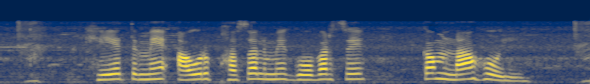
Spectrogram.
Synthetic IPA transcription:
kʰeːt̪mẽəʊɾpʰəsəlmẽɡoːbəɾse | kəmnaɦoːi

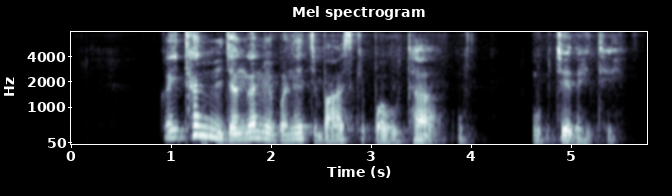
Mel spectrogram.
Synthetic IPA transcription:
kəɪt̪ʰənd͡ʒə̃ŋɡəlmẽbənet͡ʃbaːskepəɦʊt̪ʰa | ubd͡ʒeɾəɦit̪ʰiː

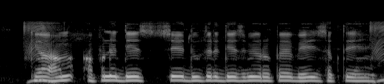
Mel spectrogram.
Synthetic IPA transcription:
kjaːɦɐmɐpned̪eːʃːed̪uːsɾed̪eːʃ̬mẽɾʊpebʱeːd͡ʒsɐkt̪eɦɛ̃ː

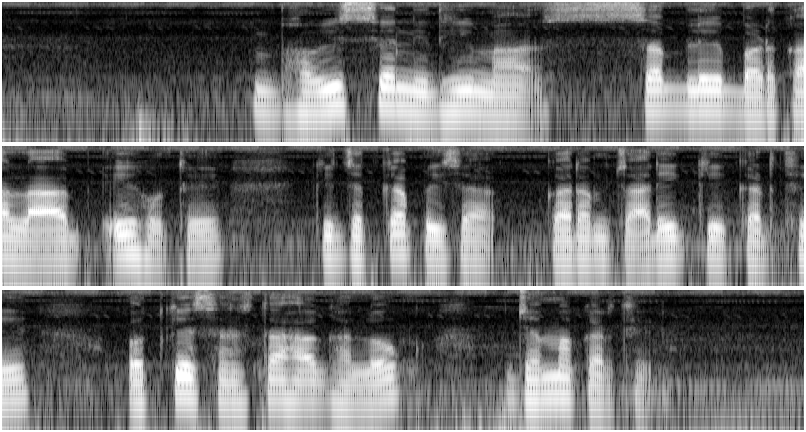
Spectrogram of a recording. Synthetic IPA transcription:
bʱəʋɪsjənɪd̪ʱimãsəblebəɽ̤kalaːbeɦot̪e | kid͡ʒət̪̚kapəɪsa | kəɾəmt͡ʃa̰ːɾikekəɾt̪ʰe | ʊt̪kesə̃nst̪ʰaɦɡʱəlõk | d͡ʒəmːəkəɾt̪ʰḛ

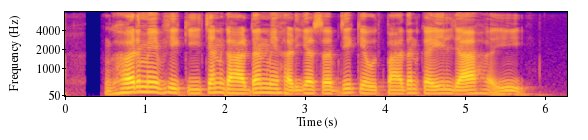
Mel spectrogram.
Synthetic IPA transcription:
ɡʱəɾmẽbʱikit͡ʃənɡaːɾɖənmẽɦəɾijəɾsəb̚d͡ʒikeʊt̪̚paːd̪ənkəild͡ʒaɦə̰i

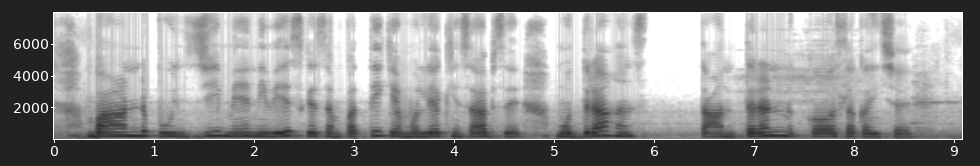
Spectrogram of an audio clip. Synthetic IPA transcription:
bãːɳɖpud͡ʒimẽnɪʋeːskesə̃mpət̪ːikemʊljəkɦɪsaːbsemʊd̪ɾaɦə̃ns | t̪aːnt̪əɾənkəsəkəjt͡ʃʰɛː

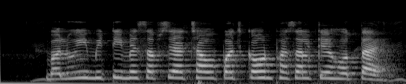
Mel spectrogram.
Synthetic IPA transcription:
bəluimɪʈːimẽsəbseətːʃʰaʊpət͡ʃkɔːnpʰəsəlkeɦoːt̪aɦɛ

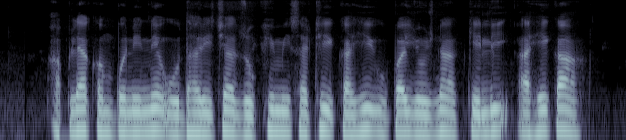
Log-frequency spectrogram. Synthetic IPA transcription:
apljakəmpənineʔud̪ʱaɾit͡ɕjad͡zokʰimisaʈʰiːkaɦiːupajːod͡znakeliːaɦeka

